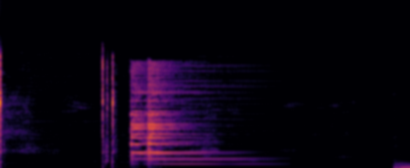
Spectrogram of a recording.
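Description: Subscribe-button animation sound effect: two quick mouse clicks about a second in, followed by a single bright notification-bell ding that rings out and fades over about a second and a half.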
